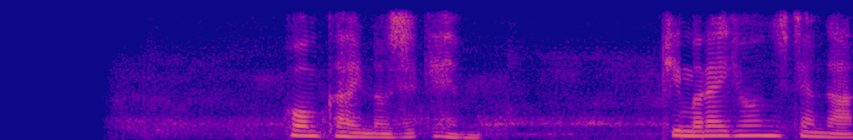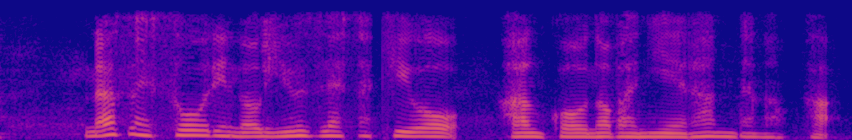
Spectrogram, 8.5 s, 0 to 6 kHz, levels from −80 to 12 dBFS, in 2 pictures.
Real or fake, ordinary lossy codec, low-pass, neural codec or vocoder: fake; none; 5.4 kHz; codec, 16 kHz, 0.8 kbps, ZipCodec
